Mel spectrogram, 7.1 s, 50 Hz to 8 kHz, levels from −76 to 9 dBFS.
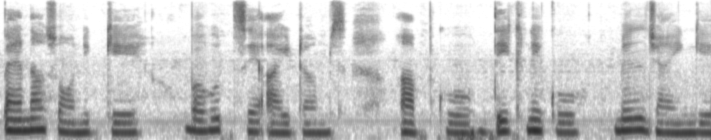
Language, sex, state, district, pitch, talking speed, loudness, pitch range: Hindi, female, Rajasthan, Bikaner, 165 Hz, 85 wpm, -17 LUFS, 155-185 Hz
